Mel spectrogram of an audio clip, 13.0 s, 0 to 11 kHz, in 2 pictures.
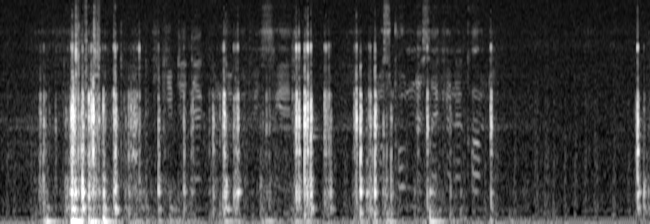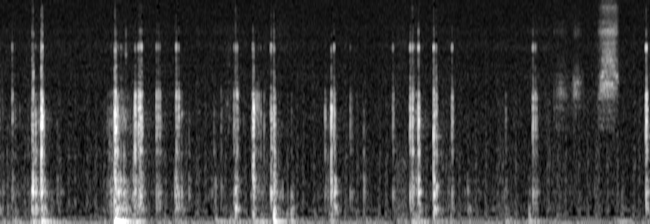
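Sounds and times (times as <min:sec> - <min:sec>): sharp clicks and knocks: 0:00.4 - 0:05.0, 0:06.3 - 0:12.0.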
